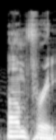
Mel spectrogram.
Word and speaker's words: Humphrey: So his name is actually does start with an H, but it's pronounced Umphrey, because he's from he's from Mississippi.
